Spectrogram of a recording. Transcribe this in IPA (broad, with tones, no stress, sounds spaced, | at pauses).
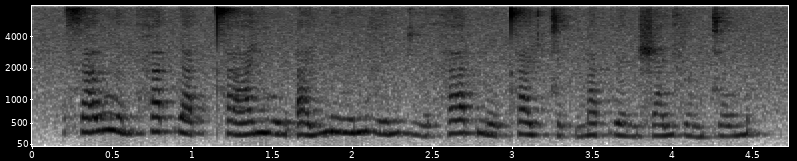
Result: s aː˧˥ w l ə˨˩˦ m h a˦˥ k̚ l a˨˩ t̚ t̪ʰ aː˨˩˦ ɲ o˨˩ w ʔ a˨˩˦ j n ɨ˧ l ɨ˧˥ m v e˧˥ m k i˨˩˨ ə̯ h aː˦˥ t̚ n o˨˩˨ t̪ʰ a˧ j c ə˨˩ k̚ m a˦˥ k̚ l ɛ˨˩ n ʂ a˧˥ j v ə˨˩ m c əː˧˥ m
